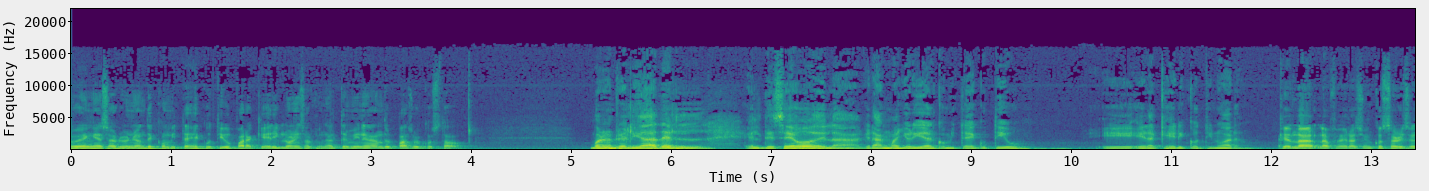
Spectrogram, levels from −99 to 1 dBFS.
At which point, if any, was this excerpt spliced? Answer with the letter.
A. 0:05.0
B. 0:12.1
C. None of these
B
